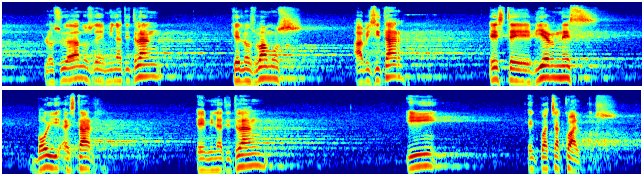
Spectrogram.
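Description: An elderly man speaks slowly and deliberately through a microphone, with pauses, in a large echoing hall.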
